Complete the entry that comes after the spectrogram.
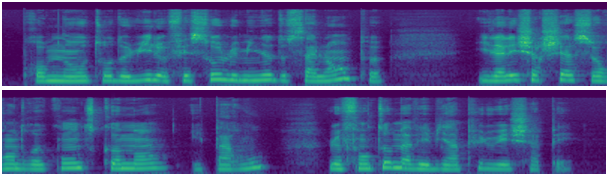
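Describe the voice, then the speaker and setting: A woman's monotone, flat intonation in a dry, close sound with no echo. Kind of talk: audiobook reading aloud of a novel, live on stream. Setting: live stream. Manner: reads at a steady pace, stumbling and re-reading a few phrases.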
